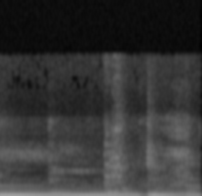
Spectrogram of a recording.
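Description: Acoustic guitar playing a held chord that rings steadily. A new chord is struck about one and a half seconds in.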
